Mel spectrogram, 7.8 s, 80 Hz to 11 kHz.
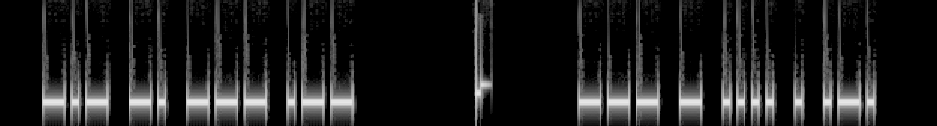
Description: Morse code, heard as a keyed tone, about 20 wpm, 700 Hz. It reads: KNOW OTHER
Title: Sets of 2 Words - New Word Drill - 20wpm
